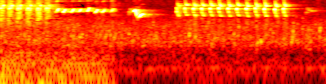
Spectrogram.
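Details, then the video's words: Oriental white-eye singing 'muntah beling', a tutor song for magpie-robins and shamas: dense, shrill trills at high pitch, a brief downward-swept note, then a further long run of quick ringing notes. "master konin muntah beling..!!!cocok untuk kacer/murai materi burcil"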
